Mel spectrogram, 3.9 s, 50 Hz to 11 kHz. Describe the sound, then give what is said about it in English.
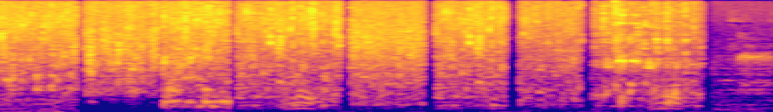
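A water fountain trickles and splashes steadily, fairly loud, the same short stretch repeating with abrupt little breaks between loops. “Loop water fountain. Loop water fountain 1.”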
